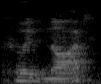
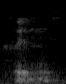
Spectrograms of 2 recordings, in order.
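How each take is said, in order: First: The word not is said in full. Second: The word not is reduced to a contraction. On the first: "有一个音节不见 could not" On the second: "we lose a syllable"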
